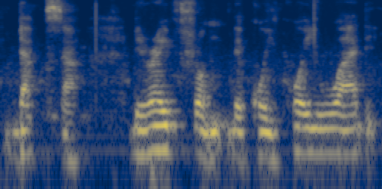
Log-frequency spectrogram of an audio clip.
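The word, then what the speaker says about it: dagga: The Africans term commonly used to refer cannabis is daga, and of course, Afrikaner's pronunciation it is daxa, derived from the Khoikhoi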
